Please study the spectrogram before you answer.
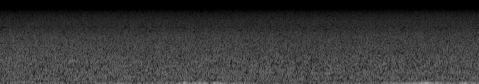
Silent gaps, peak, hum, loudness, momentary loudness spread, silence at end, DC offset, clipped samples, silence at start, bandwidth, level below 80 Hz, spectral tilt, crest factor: none; -20 dBFS; none; -35 LUFS; 1 LU; 0 s; under 0.1%; under 0.1%; 0 s; 16.5 kHz; -42 dBFS; -2.5 dB/octave; 14 dB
